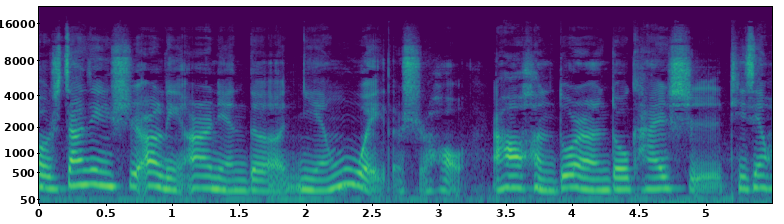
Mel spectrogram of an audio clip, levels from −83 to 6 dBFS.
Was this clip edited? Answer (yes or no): yes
